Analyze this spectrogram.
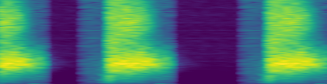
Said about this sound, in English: Yeah, no, that's my second slap right there.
